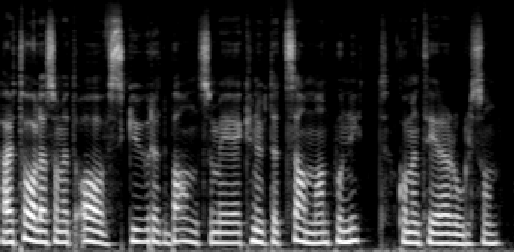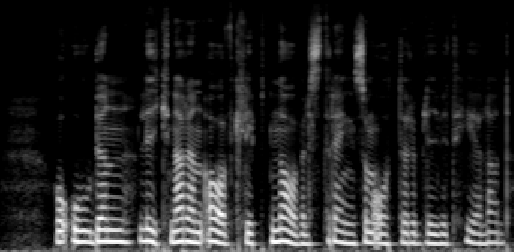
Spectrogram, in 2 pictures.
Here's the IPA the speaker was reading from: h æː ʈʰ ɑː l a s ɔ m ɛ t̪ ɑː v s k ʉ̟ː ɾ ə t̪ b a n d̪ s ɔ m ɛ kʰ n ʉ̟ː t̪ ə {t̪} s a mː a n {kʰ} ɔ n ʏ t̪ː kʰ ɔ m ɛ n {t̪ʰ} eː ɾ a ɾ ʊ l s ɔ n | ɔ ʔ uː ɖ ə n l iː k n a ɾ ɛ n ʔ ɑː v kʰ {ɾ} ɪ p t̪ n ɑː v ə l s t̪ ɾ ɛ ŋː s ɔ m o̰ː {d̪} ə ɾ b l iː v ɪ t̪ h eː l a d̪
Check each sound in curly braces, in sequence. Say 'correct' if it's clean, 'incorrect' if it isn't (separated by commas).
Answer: correct, incorrect, correct, incorrect, incorrect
